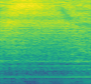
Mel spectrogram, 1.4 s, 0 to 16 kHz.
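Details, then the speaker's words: Stock VKS launcher turned all the way up with stock 850 tank, shooting around 364 on the chronograph: the stock heat-core O-ring blows and leaks air with a steady, sharp hiss. Stock O-rings don't hold above 30 joules; a square O-ring is the fix. "it hissing? Heat core O-ring, the stock ones, they don't stand up. That's why you gotta put a square O-ring in there."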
